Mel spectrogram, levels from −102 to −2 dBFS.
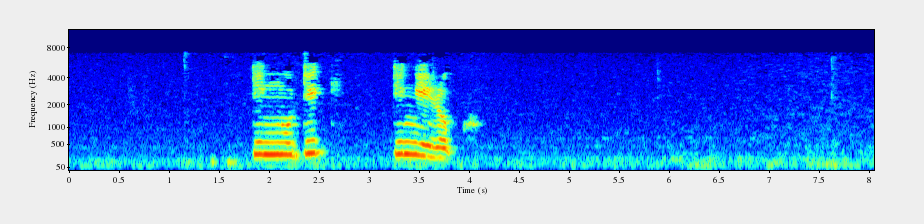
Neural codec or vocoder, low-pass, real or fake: none; 7.2 kHz; real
